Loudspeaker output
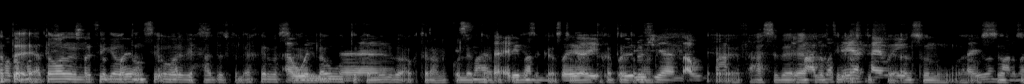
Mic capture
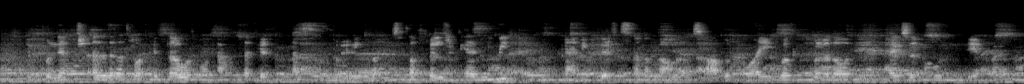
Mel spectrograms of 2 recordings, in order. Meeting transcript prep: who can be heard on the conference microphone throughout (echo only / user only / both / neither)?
both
